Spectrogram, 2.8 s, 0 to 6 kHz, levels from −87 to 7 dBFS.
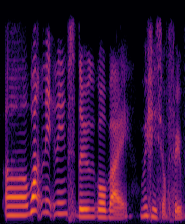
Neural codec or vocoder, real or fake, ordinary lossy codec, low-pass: none; real; none; 5.4 kHz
